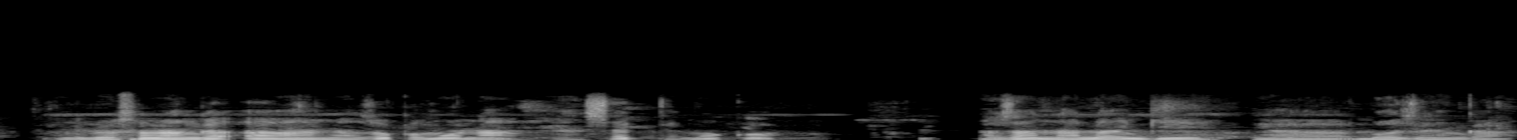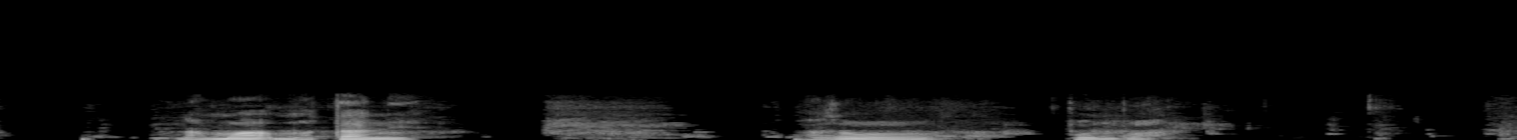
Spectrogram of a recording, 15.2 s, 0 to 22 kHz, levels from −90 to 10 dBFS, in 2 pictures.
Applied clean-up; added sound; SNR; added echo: none; none; none; none.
